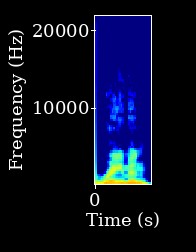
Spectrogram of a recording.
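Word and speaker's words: Reiman: said it's Raymond or Ryman how do you say it uh his family and I we'd have always called it uh Raymond tip okay we'll just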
